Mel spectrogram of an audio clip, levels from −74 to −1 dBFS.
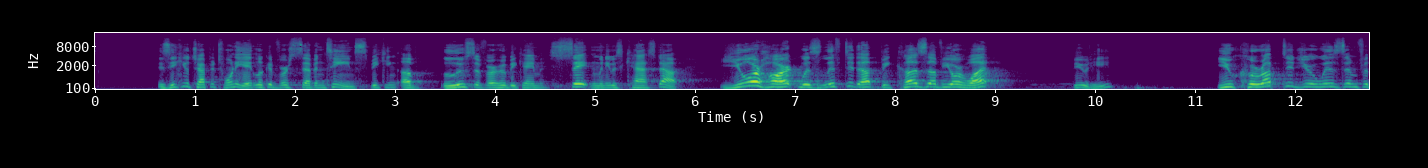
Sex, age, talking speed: male, 40-59, 155 wpm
